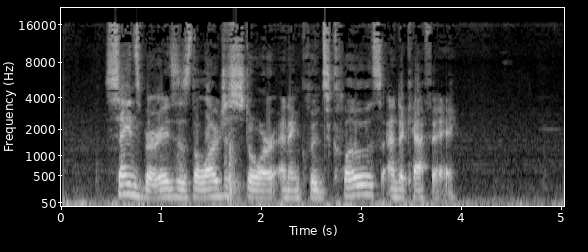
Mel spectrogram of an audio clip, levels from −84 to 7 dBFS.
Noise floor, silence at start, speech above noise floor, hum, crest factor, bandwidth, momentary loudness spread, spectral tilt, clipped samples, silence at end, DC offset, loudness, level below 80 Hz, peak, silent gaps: -37 dBFS; 0 s; 25 dB; none; 14 dB; 17 kHz; 7 LU; -3.5 dB/octave; under 0.1%; 0.4 s; under 0.1%; -12 LUFS; -34 dBFS; 0 dBFS; none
